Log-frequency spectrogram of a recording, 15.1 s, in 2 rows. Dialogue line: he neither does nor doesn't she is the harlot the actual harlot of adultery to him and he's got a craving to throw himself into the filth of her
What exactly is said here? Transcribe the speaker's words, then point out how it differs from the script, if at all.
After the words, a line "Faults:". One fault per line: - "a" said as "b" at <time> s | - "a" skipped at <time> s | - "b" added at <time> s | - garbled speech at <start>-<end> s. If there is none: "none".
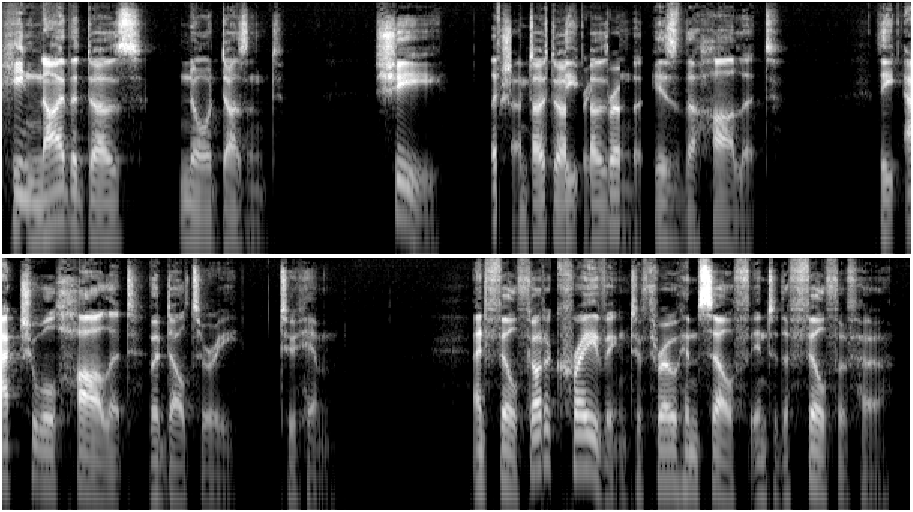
he neither does nor doesn't she [garbled] is the harlot the actual harlot adultery to him and filth got a craving to throw himself into the filth of her
Faults:
- garbled speech at 4.1-5.3 s
- "of" skipped at 8.7 s
- "he's" said as "filth" at 11.6 s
